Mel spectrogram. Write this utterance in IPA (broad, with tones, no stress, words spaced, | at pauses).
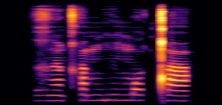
ʁĩ˨qʰə˦mbĩ˦ mɔ˦ǃɑ˦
